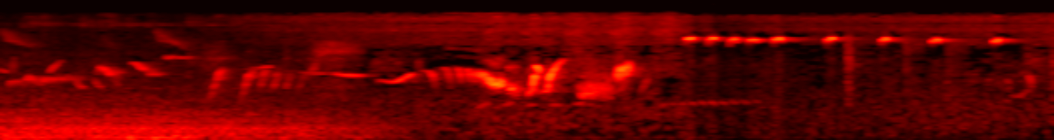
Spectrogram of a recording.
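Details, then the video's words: Magpie-robin in the wild forest: a jumble of varied whistles and chirps, then a run of sharp, very high, evenly spaced pips repeated roughly every third of a second, with low background noise early on. "suara burung murai asli di hutan"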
